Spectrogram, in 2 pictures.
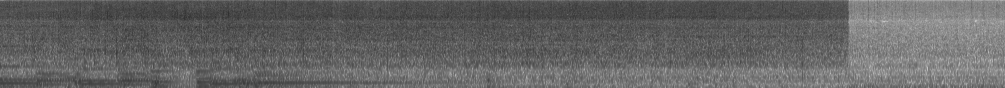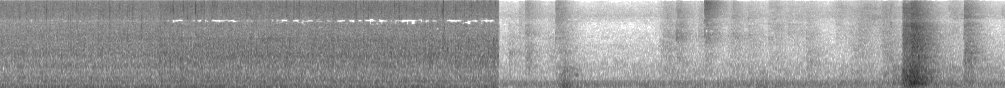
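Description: Food frying in a pan, sizzling loudly for about eight seconds and then more quietly until about fifteen seconds in. Piano music fades out in the first few seconds. Near the end there are a few soft knocks and one louder knock.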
